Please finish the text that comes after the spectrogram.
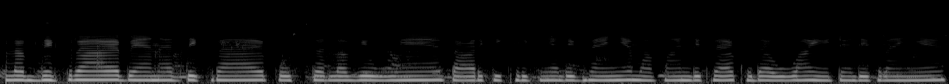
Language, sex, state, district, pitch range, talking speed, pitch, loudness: Hindi, female, Bihar, Saran, 190-200 Hz, 175 wpm, 195 Hz, -31 LUFS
